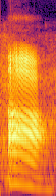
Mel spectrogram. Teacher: जब आप बोलेंगे आ को तो आपका जो मुख द्वार होता है वो पूरा खुल जाता है, आ। ठीक है, तो विवृत स्वर 1 होता है, आ।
